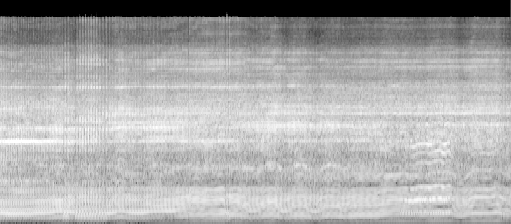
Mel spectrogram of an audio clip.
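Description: Yamaha RX-King two-stroke motorcycle engine straining up a steep slope under a heavy load of palm fruit, its revs rising and falling over and over as the rider works the throttle.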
